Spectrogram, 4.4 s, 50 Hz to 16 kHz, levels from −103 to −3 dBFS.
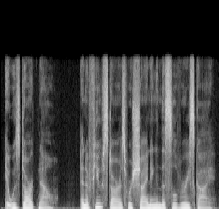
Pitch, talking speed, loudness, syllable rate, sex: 175 Hz, 190 wpm, -17 LUFS, 4.9 syllables/s, female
